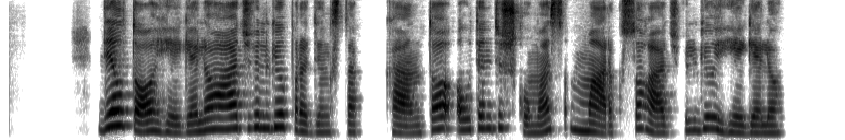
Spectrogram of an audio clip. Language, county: Lithuanian, Vilnius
